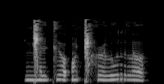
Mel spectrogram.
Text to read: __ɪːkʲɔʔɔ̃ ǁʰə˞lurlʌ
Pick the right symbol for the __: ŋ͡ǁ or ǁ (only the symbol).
ŋ͡ǁ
